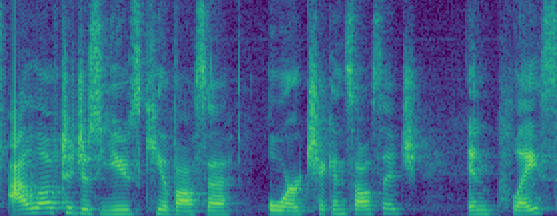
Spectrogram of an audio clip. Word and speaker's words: kielbasa: say it kill Bossa how do you say it kielbasa it's like Mufasa and stop I'm waiting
